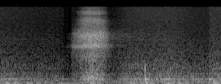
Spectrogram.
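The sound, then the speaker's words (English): A single brief sniffle, a breathy rush of air drawn sharply through the nose, rises out of quiet background and fades within half a second. No one talks. “That little sniffle was very, very on brand.”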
